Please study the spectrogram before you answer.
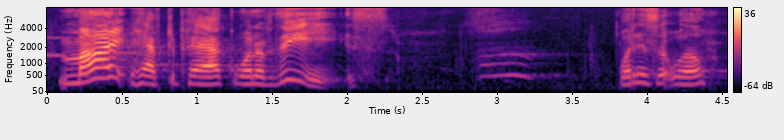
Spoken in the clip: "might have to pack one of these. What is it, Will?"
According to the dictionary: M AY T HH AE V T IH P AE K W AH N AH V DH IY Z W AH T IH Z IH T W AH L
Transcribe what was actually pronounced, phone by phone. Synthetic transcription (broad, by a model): M AY T HH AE F T IH P AE K W AH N AH V DH IY Z W AH T IH Z IH T W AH L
